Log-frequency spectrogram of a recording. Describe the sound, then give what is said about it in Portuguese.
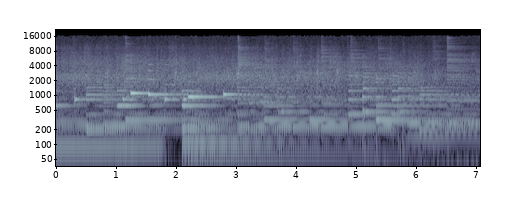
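Steady rain patters in a soft, continuous hiss throughout, partly masked by sustained keyboard chords playing over it; no one speaks. “até o barulhinho da chuva, né? O ventinho da chuva, você já dá um clima diferente, né?”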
